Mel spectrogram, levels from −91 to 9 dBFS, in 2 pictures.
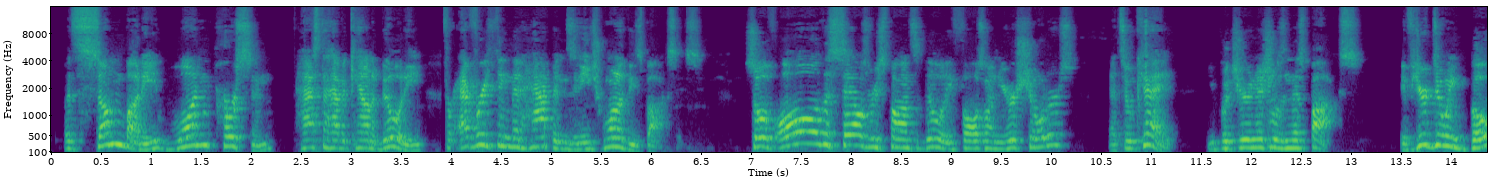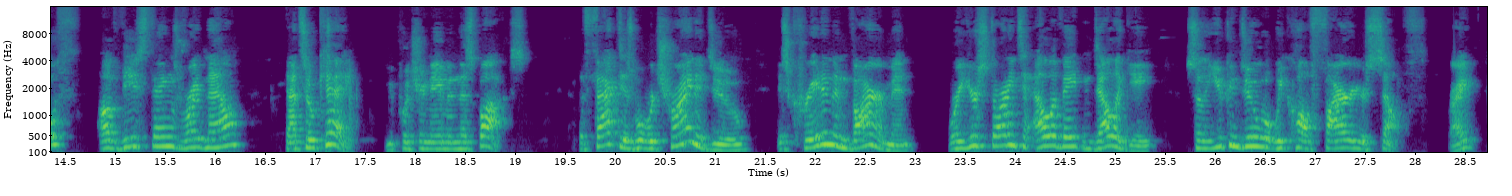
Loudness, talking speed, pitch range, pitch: -16 LUFS, 180 wpm, 180-240 Hz, 200 Hz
